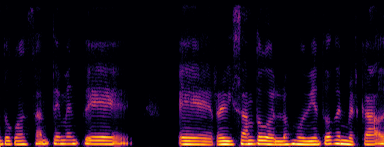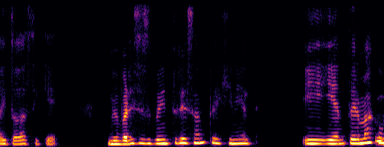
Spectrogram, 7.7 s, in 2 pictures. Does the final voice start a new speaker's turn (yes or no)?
no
